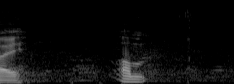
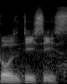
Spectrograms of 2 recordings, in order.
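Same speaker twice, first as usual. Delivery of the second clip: ordinary talk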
